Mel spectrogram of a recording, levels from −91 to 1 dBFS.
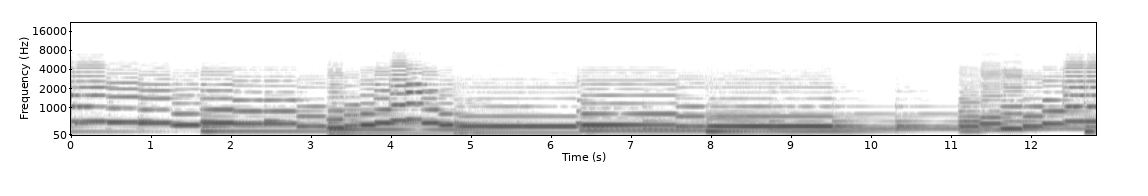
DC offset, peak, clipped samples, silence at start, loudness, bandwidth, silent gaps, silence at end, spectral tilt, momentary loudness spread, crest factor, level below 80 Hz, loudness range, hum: under 0.1%; -24 dBFS; under 0.1%; 0 s; -37 LUFS; 6.6 kHz; none; 0 s; -8 dB/octave; 11 LU; 12 dB; -88 dBFS; 3 LU; none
